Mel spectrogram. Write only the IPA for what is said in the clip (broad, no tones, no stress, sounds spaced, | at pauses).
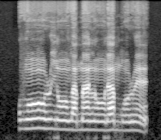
v ɔ̃ː ɹ i ɾ ɔ̃ː v a m ã l ɔ̃ː ɾ a m b ɔ̃ ɹ ɛ̃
